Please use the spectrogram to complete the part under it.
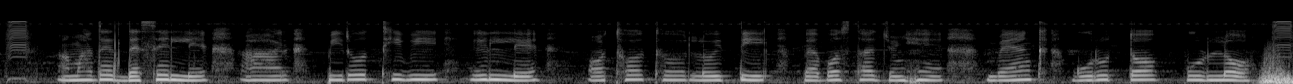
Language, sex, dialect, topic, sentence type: Bengali, female, Jharkhandi, banking, statement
